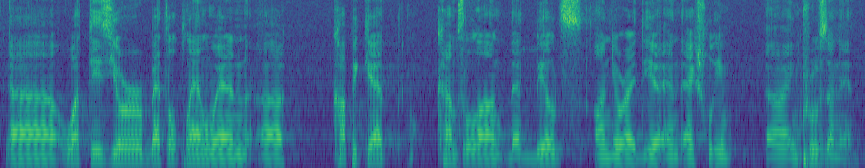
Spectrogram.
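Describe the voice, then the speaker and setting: Lowish male interviewer in a reverberant hall. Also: steady tone, a little slow, darkish tone, smooth. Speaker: interviewer, Q&A moderator. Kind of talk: casual conference interview. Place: indoor conference stage. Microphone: handheld microphone.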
